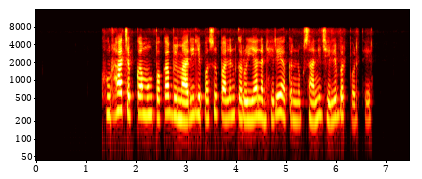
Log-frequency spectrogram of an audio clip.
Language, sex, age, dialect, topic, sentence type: Chhattisgarhi, female, 18-24, Northern/Bhandar, agriculture, statement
